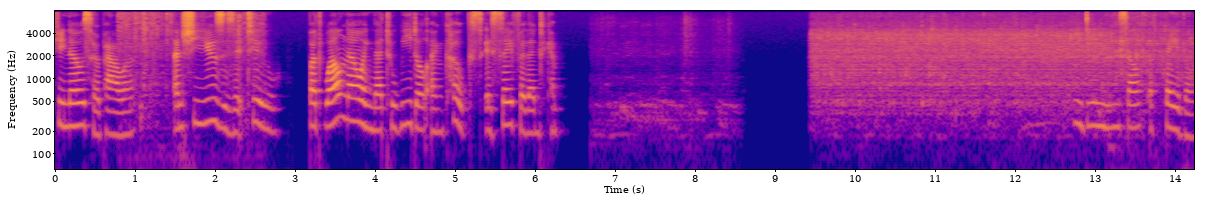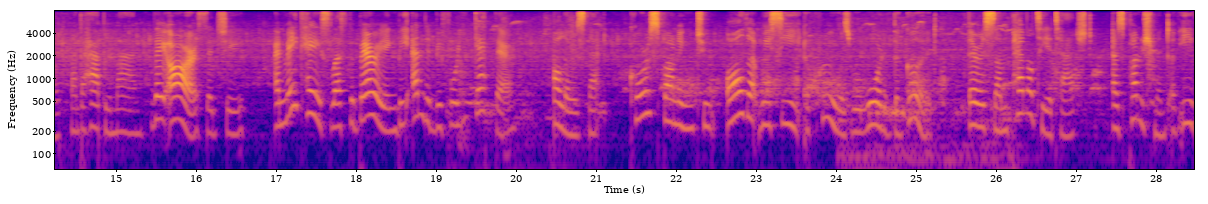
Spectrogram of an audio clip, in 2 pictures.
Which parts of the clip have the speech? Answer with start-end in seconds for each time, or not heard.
0.0-6.3, 12.7-28.4.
